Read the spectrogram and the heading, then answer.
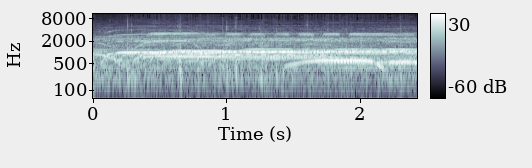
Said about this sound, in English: Round of applause for people still coming in.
